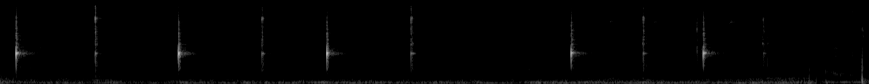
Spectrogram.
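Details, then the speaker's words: Audi throttle body removed from the car: sharp, irregular plastic clicks from a loose wheel inside, which moves freely by design; normal, not a sign it's bad. "so that clicking noise that you're hearing is this wheel right here that's just sitting loose so it just moves freely so don't freak out if you hear it it doesn't mean that it's bad"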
